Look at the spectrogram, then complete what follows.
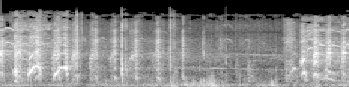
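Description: Laughter in short, rapidly repeated bursts in the first second and again near the end, with a run of sharp clicks or knocks in between.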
